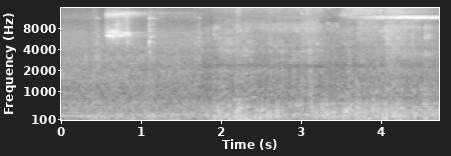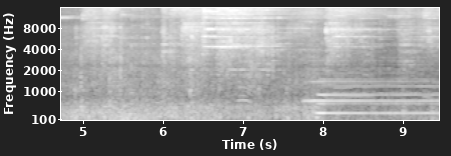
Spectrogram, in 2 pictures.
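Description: Running noise of a MEMU electric train heard from its open doorway: a steady rumble of wheels on rail with faint high wheel squeal. About eight seconds in, a train horn starts, one steady chord held on.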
